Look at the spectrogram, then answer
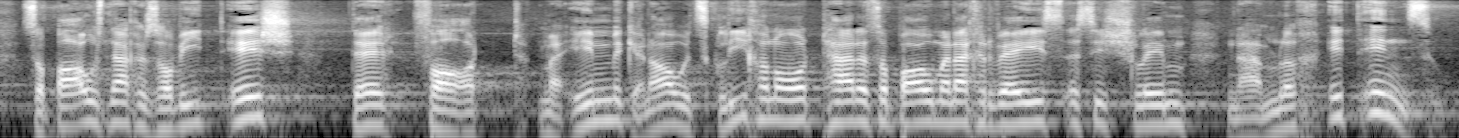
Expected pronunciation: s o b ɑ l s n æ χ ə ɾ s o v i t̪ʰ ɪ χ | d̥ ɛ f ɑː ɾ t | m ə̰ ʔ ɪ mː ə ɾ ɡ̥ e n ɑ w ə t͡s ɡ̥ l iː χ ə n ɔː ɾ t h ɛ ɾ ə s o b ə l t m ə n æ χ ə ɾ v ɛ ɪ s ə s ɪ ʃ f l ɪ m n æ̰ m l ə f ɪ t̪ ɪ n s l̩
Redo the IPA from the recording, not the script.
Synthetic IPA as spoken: s o b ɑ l s n æ χ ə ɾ s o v i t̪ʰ ɪ ʃ | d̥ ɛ f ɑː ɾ t | m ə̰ ʔ ɪ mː ə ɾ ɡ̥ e n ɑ w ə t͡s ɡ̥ l iː χ ə n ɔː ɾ t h æ ɾ ə s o b ɑ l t m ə n æ χ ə ɾ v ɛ ɪ s ə s ɪ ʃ ʃ l ɪ m n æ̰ m l ə χ ɪ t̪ ɪ n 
